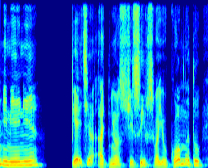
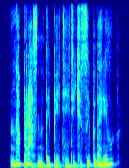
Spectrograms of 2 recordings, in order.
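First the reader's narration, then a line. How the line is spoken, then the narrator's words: Mother whispering. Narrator (Russian): шепотом сказала мама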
